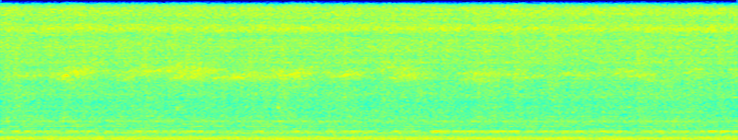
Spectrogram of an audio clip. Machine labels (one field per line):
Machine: pump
